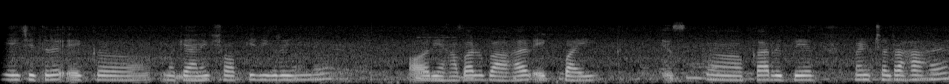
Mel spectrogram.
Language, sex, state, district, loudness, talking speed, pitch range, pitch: Hindi, female, Chhattisgarh, Balrampur, -25 LUFS, 135 wpm, 200-220 Hz, 210 Hz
